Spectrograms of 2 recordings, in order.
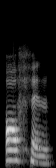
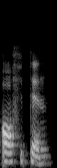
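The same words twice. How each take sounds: First: The T sound is left silent. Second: The T sound is clearly pronounced. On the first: The speaker calls it right. "Diga apenas often" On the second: The speaker calls it wrong. "preste atenção aqui nesse T. Não diga often"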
